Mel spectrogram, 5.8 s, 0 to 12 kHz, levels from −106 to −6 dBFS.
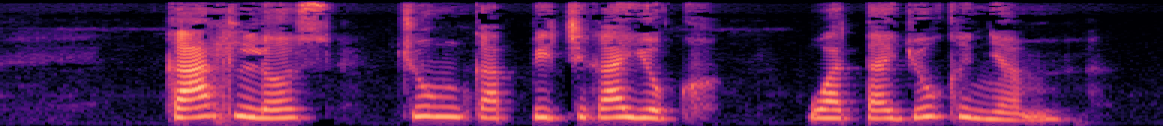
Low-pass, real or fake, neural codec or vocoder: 10.8 kHz; real; none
